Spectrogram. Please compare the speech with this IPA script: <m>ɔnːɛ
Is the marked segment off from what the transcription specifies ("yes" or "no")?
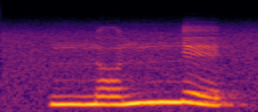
yes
